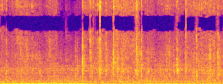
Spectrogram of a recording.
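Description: Faint rustling and a few soft ticks of clear plastic portfolio sleeves being handled and turned, over a low steady room hum.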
